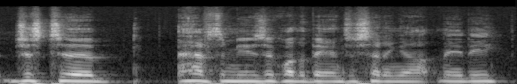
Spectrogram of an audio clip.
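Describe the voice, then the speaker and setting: A man co-hosting a casual podcast, telling stories in a rambling, animated way with lots of fillers. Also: a little high, fast. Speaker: podcast co-host. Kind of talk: casual chat.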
